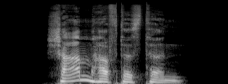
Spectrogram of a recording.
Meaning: 1. superlative degree of schamhaft 2. inflection of schamhaft: strong genitive masculine/neuter singular superlative degree
- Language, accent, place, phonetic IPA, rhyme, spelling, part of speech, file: German, Germany, Berlin, [ˈʃaːmhaftəstn̩], -aːmhaftəstn̩, schamhaftesten, adjective, De-schamhaftesten.ogg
